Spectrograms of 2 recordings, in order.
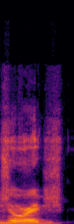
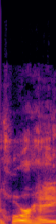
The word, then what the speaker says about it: Jorge: thing my friend George it's really Jorge but he went by George because it was the 70s and it's like teachers didn't know how to pronounce exotic Spanish names so just call me Geor you know you just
